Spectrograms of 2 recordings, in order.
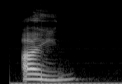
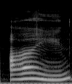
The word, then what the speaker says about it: ع: But Ain comes from the middle of the throat. How to pronounce it? Imagine you are gently tightening the middle of your throat while making sound. Don't force it. The sound should feel deep, controlled, and coming from inside the throat.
